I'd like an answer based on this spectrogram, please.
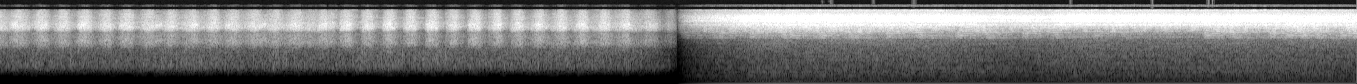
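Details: Cicada song starting as regular high buzzy pulses, about four per second, for close to seven seconds, then switching abruptly to a continuous piercing drone that lasts to the end.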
